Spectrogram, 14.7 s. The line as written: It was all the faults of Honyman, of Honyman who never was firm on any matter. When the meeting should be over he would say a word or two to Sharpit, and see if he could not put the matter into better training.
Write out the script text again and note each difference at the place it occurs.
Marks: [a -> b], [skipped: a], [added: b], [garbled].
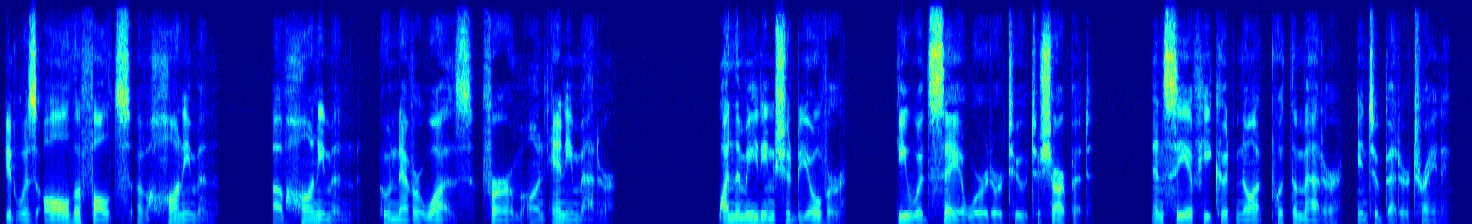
It was all the faults of Honyman, of Honyman who never was firm on any matter. When the meeting should be over he would say a word or two to Sharpit, and see if he could not put the matter into better training.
